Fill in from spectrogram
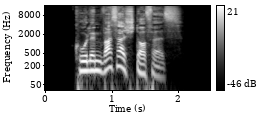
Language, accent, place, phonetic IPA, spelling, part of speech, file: German, Germany, Berlin, [ˌkoːlənˈvasɐʃtɔfəs], Kohlenwasserstoffes, noun, De-Kohlenwasserstoffes.ogg
- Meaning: genitive singular of Kohlenwasserstoff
